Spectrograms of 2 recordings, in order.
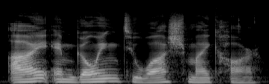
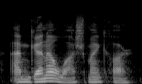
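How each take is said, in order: First: Every word is said in full, unreduced. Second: The words are contracted and reduced to gonna. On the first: It is a polite, formal way of speaking. "So let's say you're talking to your grandmother" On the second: It is a casual, informal way of speaking. "But if you're talking to your friend"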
